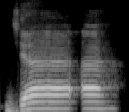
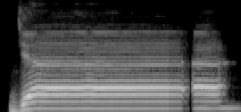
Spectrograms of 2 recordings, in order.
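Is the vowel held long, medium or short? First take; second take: short; long. First: The vowel is held briefly, two beats. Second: The vowel is held longest, five beats. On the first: "Kalau dua harokat berarti jaa" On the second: "Setelah diayun dua kali, tambahkan sedikit"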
